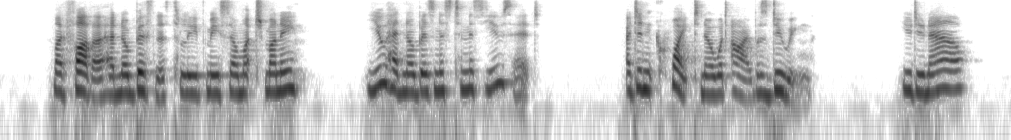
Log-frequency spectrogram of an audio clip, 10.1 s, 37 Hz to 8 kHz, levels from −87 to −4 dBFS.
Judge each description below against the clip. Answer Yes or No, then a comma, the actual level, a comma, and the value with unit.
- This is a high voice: Yes, high, 235 Hz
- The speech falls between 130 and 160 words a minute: No, average, 170 wpm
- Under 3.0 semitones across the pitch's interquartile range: Yes, narrow, 2.6 semitones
